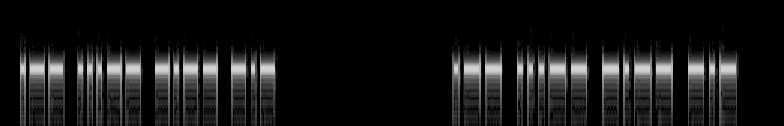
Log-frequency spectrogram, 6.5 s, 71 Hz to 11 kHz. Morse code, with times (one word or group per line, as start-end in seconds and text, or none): 0.2-2.3 W3YK
3.8-6.1 W3YK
